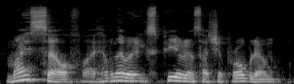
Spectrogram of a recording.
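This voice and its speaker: A man with a Russian accent, an airline captain on a live stream, reading out viewer questions and answering them carefully, often pausing with "uh" and restarting his sentences. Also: mid-range voice, a little mellow, breathy edge. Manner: careful, explanatory, pauses with frequent "uh" and restarts; reads viewer questions aloud, then answers at length.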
